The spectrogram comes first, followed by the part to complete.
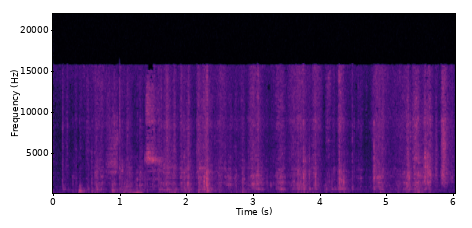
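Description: Cardboard and stiff plastic packaging handled by hand: irregular rustling, sliding and scraping with scattered light clicks as a cardboard backdrop insert and a plastic figure stand are taken out of an action figure box.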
